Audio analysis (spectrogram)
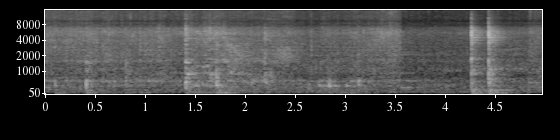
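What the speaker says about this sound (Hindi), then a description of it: "आधी प्याली मटर डाल लेंगे। 1 प्याली आलू डाल लेंगे। आलू को मैंने मोटे पीसों में काटा है। मिक्स कर लेंगे।" Peas and coarsely cut potato chunks are stirred in a hot pot for matar aloo pulao, with a steady frying hiss under repeated scraping and clattering strokes of the spoon, close and fairly loud, with no talking.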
